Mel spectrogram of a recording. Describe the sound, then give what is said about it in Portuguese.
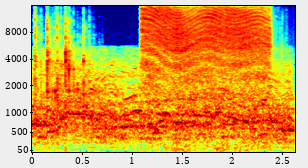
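A spray paint can releases one steady, loud hiss lasting just over a second, preceded by a few faint clicks and rustles; spray cans used to tag the 29th São Paulo Bienal at its opening in September 2010. “E se na edição anterior o alvo das latinhas de spray tinha sido o andar vazio da Bienal, dessa vez elas miravam uma obra específica,”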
